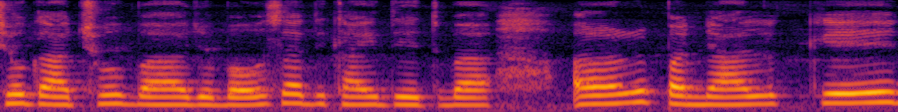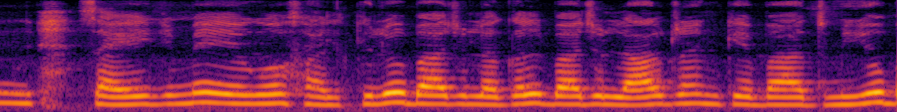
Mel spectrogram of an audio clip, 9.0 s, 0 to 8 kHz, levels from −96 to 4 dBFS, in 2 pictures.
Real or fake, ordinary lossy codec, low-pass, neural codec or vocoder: real; none; none; none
